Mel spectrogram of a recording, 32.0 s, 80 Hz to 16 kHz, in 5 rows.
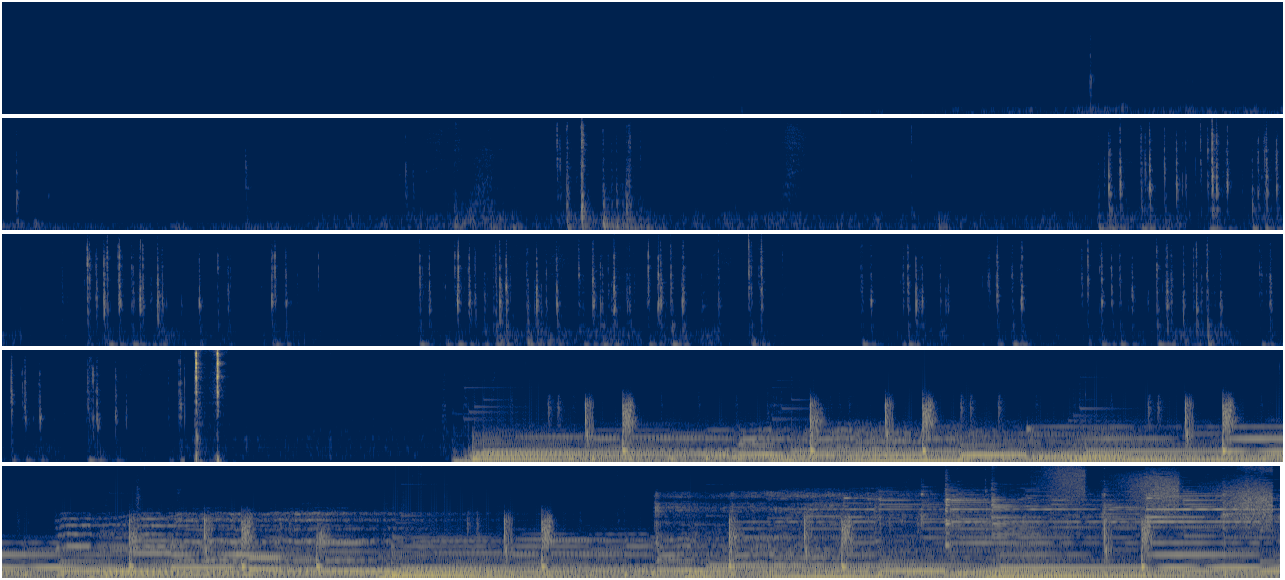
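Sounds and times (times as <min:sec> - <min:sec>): computer keyboard typing: 0:11.9 - 0:20.4.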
